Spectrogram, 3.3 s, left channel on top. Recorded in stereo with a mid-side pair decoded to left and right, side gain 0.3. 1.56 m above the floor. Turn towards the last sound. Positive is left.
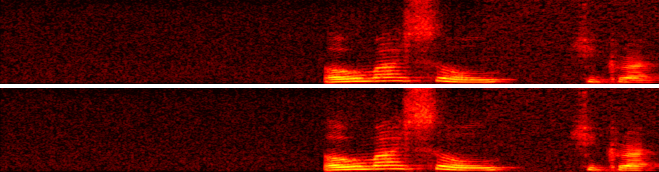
turn(degrees=-55)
